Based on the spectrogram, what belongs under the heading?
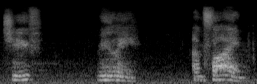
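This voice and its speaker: An actress playing Cortana, a witty military AI companion with a failing mind, expressive and urgent in a video game. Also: female voice, medium pitch, slow, slight background noise, lightly acted, low-quality recording. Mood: subdued, pained. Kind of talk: cinematic video game acting. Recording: loud music under the voice.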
